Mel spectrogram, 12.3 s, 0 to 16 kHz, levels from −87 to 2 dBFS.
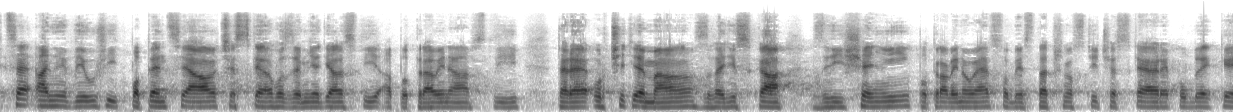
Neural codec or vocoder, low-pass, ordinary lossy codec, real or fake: codec, 24 kHz, 1 kbps, SNAC; 10.8 kHz; AAC, 48 kbps; fake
